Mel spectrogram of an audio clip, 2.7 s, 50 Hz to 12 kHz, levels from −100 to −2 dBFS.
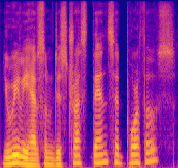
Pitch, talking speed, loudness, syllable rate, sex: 145 Hz, 180 wpm, -17 LUFS, 4.3 syllables/s, male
